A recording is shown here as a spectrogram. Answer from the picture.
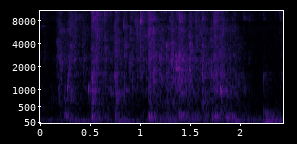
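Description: Liquid coffee creamer sloshing inside a plastic bottle as it is tipped and shaken by hand, in a run of soft, irregular swishes.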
